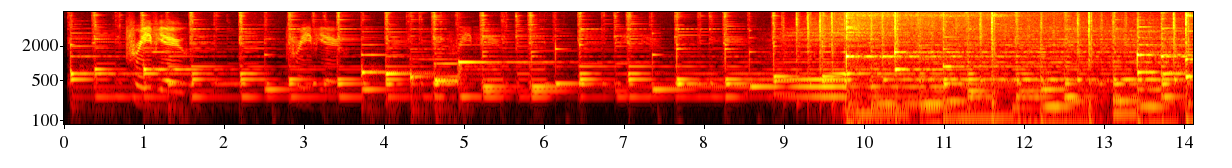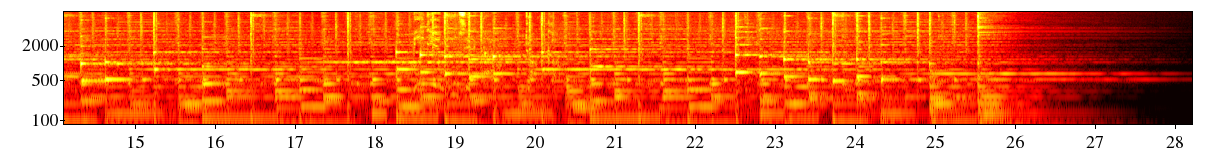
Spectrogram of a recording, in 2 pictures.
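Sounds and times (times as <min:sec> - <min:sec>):
ukulele playing: 0:00.0 - 0:27.0.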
